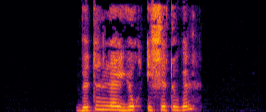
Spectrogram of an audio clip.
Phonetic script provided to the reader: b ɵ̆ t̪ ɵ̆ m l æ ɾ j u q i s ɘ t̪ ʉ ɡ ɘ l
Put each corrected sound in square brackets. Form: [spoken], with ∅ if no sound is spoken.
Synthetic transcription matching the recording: b ɵ̆ t̪ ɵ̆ [n] l æ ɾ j u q i [ʃ] ɘ t̪ ʉ ɡ ɘ l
